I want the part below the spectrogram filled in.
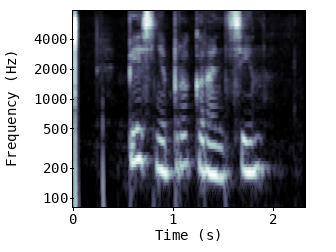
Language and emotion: Russian, neutral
